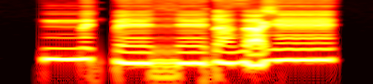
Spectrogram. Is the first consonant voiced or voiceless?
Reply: voiced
